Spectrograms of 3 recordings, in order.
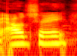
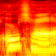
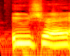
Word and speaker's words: Outre: all the current wigs from outre excuse me utre I forgot it's we've been pronouncing it wrong all these years utre I don't know if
